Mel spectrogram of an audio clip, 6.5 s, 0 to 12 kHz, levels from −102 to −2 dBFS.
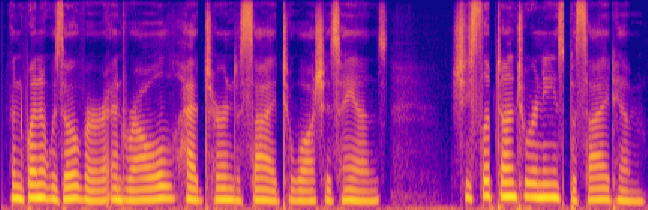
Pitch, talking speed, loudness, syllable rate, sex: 180 Hz, 205 wpm, -17 LUFS, 5.1 syllables/s, female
